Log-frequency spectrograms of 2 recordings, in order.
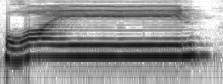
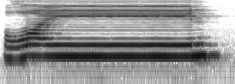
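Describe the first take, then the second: The two takes are said the same way.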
